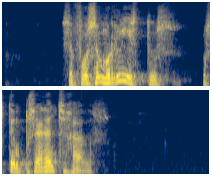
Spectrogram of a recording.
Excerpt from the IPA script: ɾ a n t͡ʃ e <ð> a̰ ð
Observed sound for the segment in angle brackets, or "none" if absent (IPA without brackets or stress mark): ɣ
